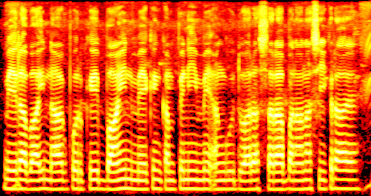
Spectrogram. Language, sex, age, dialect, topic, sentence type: Hindi, male, 18-24, Kanauji Braj Bhasha, agriculture, statement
